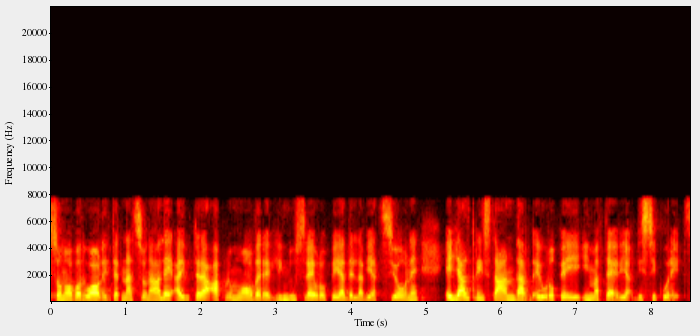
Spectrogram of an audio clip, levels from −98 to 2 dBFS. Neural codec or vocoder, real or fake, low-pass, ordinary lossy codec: codec, 16 kHz, 0.8 kbps, ZipCodec; fake; none; none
